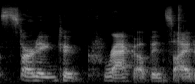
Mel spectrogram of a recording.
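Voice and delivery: ordinary delivery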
